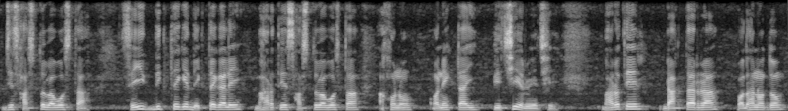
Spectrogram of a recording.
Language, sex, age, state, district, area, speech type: Bengali, male, 18-30, West Bengal, Purba Medinipur, rural, spontaneous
